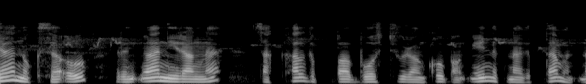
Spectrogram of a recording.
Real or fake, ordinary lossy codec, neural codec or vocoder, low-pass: fake; none; vocoder, 44.1 kHz, 80 mel bands, Vocos; 7.2 kHz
